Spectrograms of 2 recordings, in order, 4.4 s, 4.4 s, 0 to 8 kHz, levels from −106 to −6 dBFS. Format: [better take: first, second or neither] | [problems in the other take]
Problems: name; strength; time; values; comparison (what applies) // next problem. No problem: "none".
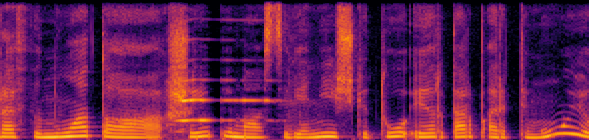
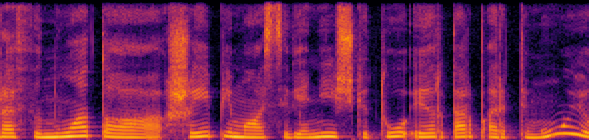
second | noise reduction (neural mask model RNNoise)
